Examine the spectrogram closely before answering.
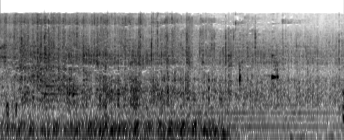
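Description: Hot ghee with fried cashews and raisins tipped into a pot of mutton stew, sizzling sharply, then dying away about three and a half seconds in.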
